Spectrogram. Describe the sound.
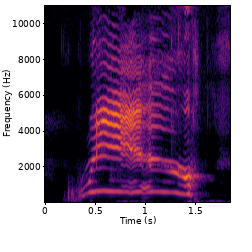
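A single long, drawn-out yowl from a stray cat, loud, holding a wavering nasal tone for over a second before dipping at the end. No talking around it.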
